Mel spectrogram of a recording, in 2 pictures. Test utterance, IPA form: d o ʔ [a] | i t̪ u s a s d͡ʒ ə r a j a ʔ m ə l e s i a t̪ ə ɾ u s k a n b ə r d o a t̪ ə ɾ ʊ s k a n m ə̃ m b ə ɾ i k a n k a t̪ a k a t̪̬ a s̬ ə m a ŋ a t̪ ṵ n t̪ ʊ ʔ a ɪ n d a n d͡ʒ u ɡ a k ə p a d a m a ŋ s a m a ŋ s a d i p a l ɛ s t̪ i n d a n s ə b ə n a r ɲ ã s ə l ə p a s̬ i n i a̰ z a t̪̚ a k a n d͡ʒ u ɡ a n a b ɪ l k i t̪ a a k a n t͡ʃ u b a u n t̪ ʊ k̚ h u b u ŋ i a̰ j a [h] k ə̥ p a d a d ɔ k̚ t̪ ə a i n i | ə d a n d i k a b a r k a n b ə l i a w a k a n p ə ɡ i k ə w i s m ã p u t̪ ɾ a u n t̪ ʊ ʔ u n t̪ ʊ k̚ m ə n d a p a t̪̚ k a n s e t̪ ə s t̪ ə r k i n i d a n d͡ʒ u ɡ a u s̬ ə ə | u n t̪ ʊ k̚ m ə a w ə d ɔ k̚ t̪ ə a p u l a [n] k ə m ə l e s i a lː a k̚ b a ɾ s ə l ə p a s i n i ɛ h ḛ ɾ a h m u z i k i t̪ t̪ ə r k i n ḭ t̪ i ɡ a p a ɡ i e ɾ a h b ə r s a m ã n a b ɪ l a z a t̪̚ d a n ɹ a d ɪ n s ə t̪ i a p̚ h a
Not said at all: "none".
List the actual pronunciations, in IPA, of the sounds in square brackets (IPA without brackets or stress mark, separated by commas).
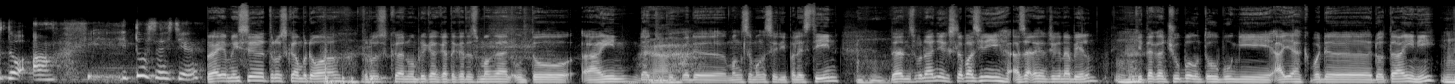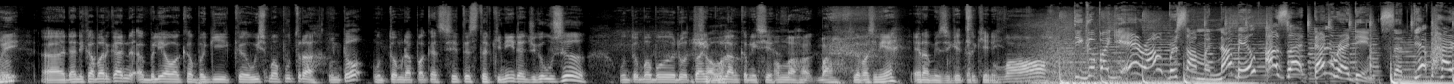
a, h, ŋ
